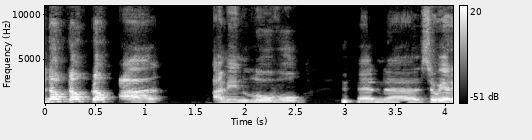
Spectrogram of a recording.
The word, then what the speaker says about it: Louisville: learn how to pronounce louisville they said just you know don't open your mouth and just mumble through and that's the way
